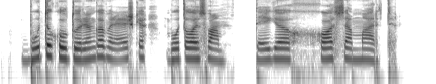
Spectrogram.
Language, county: Lithuanian, Tauragė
